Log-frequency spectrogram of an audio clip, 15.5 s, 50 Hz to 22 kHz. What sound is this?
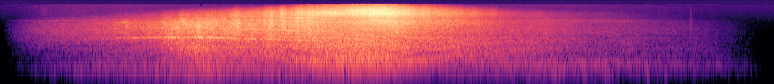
Plane Landing 08
Recorded at Birmingham Airport on a very windy day.
Birmingham, Plane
